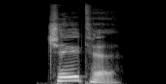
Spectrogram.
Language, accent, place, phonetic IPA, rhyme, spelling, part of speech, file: German, Germany, Berlin, [ˈt͡ʃɪltə], -ɪltə, chillte, verb, De-chillte.ogg
- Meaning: inflection of chillen: 1. first/third-person singular preterite 2. first/third-person singular subjunctive II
